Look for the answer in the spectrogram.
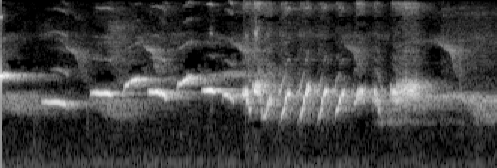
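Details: Female white-rumped shama calling to stimulate a male to sing: a series of slurred whistled notes rising and dipping, then a fast buzzy trill of about ten repeated notes, closing with a brief warbled phrase.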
